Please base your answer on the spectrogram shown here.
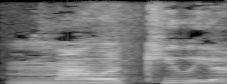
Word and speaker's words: Malakili: And then the final figure, and probably the most exciting out of the minifigures, is Malakilia, I'm pretty sure it's pronounced, aka the Rancor Keeper.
